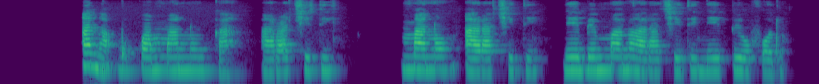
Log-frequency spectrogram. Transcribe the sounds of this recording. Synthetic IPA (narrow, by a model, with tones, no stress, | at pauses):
a˦na˨k͡pʊ˦kʷa˦m̩˦ma˦nʊ˦ka˨ | ɾa˦˨t͡ʃɪ˦d | m̩˦ma˦nʊ˦a˨ɾa˨t͡ʃɪ˦dɪ˦ | ne˦be˦m̩˦ma˦nʊ˦a˨ɾa˨t͡ʃɪ˦dɪ˦ne˦pi˦ʊ˨fɔ˦dʊ˦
